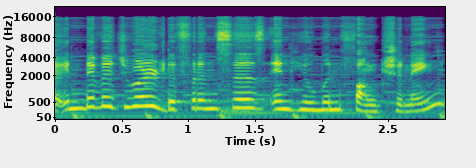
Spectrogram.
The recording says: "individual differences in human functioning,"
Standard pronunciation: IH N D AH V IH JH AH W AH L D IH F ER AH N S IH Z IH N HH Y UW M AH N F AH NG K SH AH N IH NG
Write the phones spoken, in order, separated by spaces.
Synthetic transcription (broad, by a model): IH N D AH V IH JH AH AH L D IH F ER AH N S IH Z IH N HH Y UW M AH N F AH NG K SH AH N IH NG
